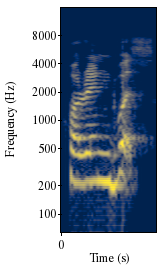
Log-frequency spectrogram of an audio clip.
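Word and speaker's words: horrendous: होरेंडुअस इसकी प्रोनाउंसिएशन सुनो। होरेंडुअस होरेंडुअस terrific art.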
